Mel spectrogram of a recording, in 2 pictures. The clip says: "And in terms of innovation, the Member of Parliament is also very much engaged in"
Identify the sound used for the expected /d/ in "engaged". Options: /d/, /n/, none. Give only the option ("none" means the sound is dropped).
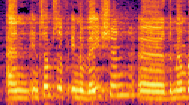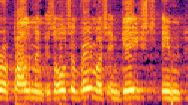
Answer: /d/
